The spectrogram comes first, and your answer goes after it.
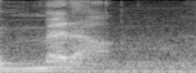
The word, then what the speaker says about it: Meta: Another one which is interesting, Mark Zuckerberg has announced that Facebook has changed its name to Meta, or as Americans say, Meta.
